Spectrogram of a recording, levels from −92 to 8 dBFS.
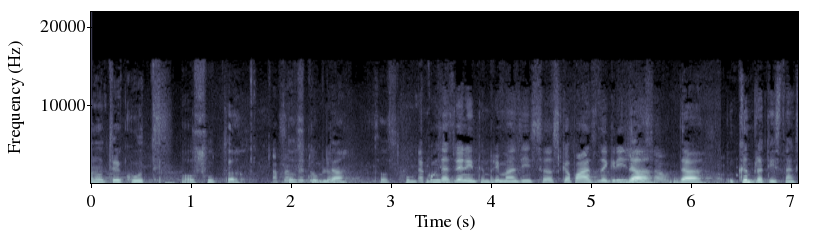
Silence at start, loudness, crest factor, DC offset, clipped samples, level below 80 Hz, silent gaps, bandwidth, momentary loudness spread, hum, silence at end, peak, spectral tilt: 0 s; -22 LUFS; 20 dB; under 0.1%; under 0.1%; -50 dBFS; none; 16 kHz; 15 LU; none; 0 s; -2 dBFS; -6 dB/octave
